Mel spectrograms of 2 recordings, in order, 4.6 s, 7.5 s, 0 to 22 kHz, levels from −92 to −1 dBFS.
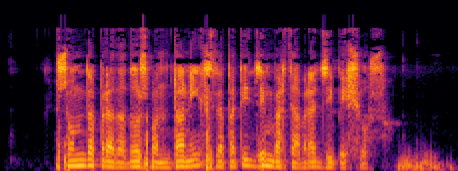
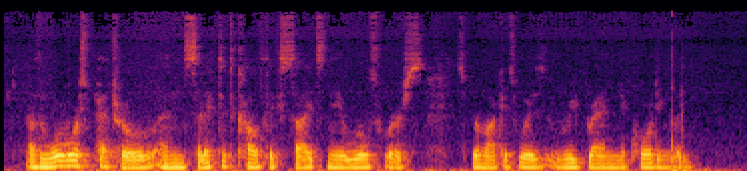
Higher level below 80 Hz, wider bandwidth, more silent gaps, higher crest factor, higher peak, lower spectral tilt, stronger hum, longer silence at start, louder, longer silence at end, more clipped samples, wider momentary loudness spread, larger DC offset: about the same, -40 dBFS vs -36 dBFS; second, 13.5 kHz vs 15.5 kHz; neither; about the same, 16 dB vs 12 dB; about the same, 0 dBFS vs -2 dBFS; second, -3.5 dB/octave vs -9 dB/octave; neither; first, 0.55 s vs 0.25 s; about the same, -13 LUFS vs -15 LUFS; second, 0.2 s vs 0.45 s; neither; first, 12 LU vs 8 LU; neither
